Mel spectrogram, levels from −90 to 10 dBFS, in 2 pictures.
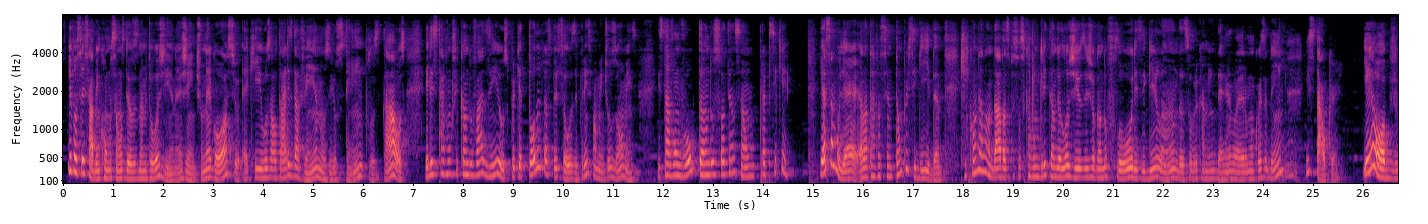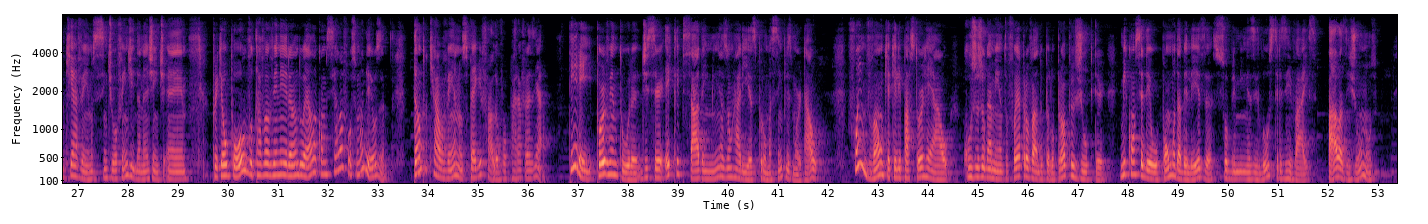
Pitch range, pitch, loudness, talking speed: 130-195 Hz, 155 Hz, -24 LUFS, 165 wpm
